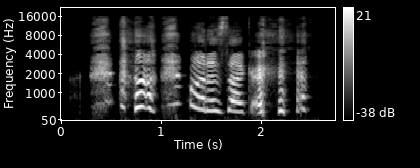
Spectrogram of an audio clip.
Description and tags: Woman Laughing-Saying 'What a sucker!'
Authentic Acting of Laughter!After a practical joke!
Check out our whole Laughter pack :D
Recorded with Stereo Zoom H6 Acting in studio conditions Enjoy!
